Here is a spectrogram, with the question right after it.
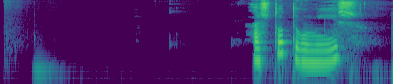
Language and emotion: Russian, neutral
